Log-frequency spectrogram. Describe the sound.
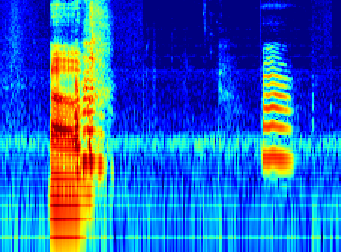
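A person mimics a cat, giving a loud, drawn-out meow followed a moment later by a shorter, softer one, against quiet background hum.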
